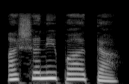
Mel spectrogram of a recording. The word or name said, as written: ಅಶನಿಪಾತ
